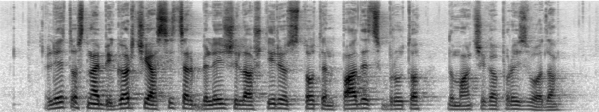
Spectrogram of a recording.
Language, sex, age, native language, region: Slovenian, male, 50-59, Slovenian, Savinja region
